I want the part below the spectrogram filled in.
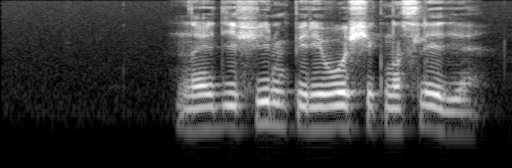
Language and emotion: Russian, neutral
